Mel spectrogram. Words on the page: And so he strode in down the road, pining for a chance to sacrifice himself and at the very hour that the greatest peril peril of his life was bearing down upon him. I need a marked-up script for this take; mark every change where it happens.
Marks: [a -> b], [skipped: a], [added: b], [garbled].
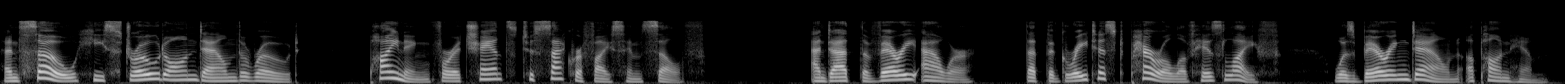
And so he strode [in -> on] down the road, pining for a chance to sacrifice himself and at the very hour that the greatest peril [skipped: peril] of his life was bearing down upon him.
